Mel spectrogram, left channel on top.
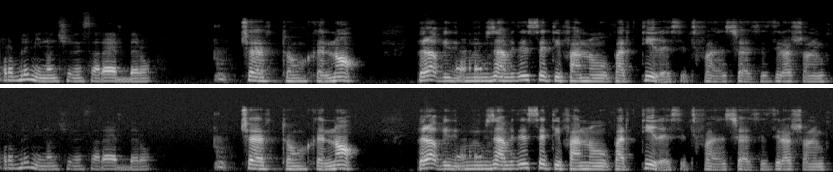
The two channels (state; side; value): noise; right; hiss, 22 dB below the sound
